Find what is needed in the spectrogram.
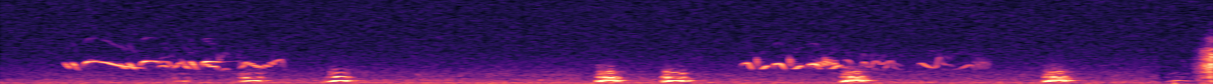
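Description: Faint morning ambience: a dog barks about half a dozen short times in the distance while small birds twitter in two brief bursts.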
